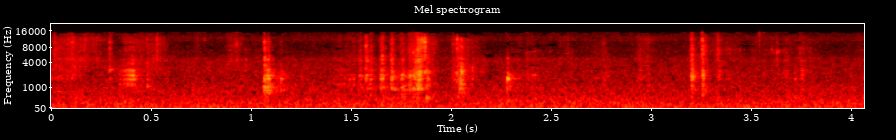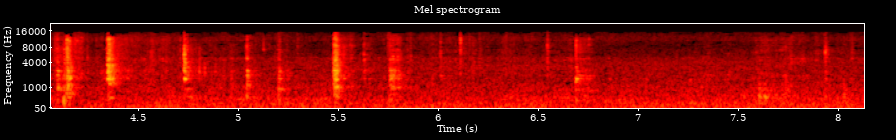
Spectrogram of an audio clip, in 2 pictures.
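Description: A utility knife blade shaves and scrapes the face and edge of a solid beige bar of dry laundry soap held in the hand. Short, crisp, bright scraping clicks come at irregular intervals over a quiet hiss, each dying away almost instantly.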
